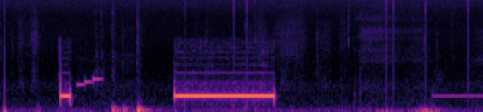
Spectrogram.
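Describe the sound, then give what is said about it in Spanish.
Telephone keypad beeps and a ringing tone as a dropped call is redialled: a short tone, a few quick stepped beeps, then one steady tone about a second long, and another tone starting near the end over low rumble. “Se cortó la llamada con Eugenia. Dale, vamos a intentarlo nuevamente.”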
